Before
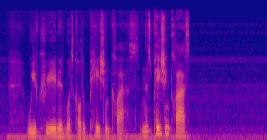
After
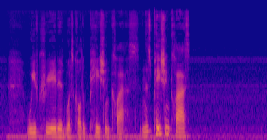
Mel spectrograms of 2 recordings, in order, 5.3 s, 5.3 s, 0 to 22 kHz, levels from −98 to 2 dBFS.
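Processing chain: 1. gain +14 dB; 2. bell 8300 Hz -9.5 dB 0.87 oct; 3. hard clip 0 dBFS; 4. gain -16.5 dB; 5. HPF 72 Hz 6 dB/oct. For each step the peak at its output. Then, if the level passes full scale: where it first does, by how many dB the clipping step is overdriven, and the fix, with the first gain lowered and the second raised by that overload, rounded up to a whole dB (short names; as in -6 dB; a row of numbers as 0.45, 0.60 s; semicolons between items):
-3.5, -3.5, -3.5, -20.0, -21.0 dBFS; no overload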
